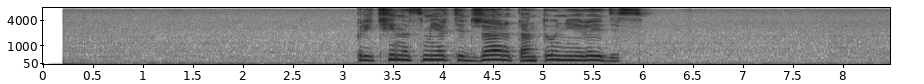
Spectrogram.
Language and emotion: Russian, neutral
